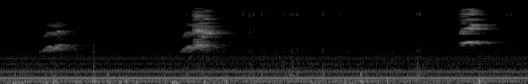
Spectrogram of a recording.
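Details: Lovebird chicks in a brooder give three brief, harsh, raspy squawks about two seconds apart over a steady low electrical hum.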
